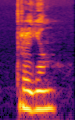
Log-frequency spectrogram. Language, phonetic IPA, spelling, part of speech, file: Polish, [ˈtrɨlʲjɔ̃n], trylion, noun, LL-Q809 (pol)-trylion.wav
